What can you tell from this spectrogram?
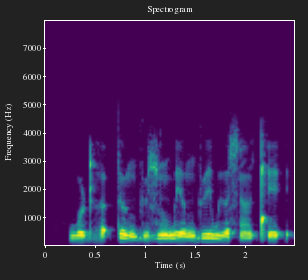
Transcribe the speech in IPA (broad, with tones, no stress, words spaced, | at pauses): wo˧ɖʱɐ˧ʔtɵ˦˨ ŋɡʉ˧ɮũ˦ we˧ə̯ŋɡʉ˦ɪ̯ wɨ˧ə̯ɬã˨ə̯ǃʼe˦ʔ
